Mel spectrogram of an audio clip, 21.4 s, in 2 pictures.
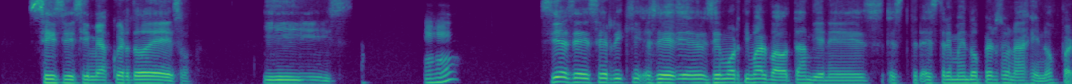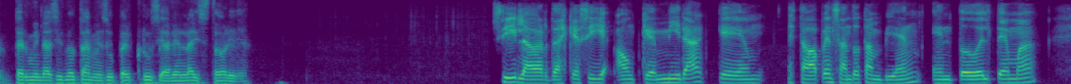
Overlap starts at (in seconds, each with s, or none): none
